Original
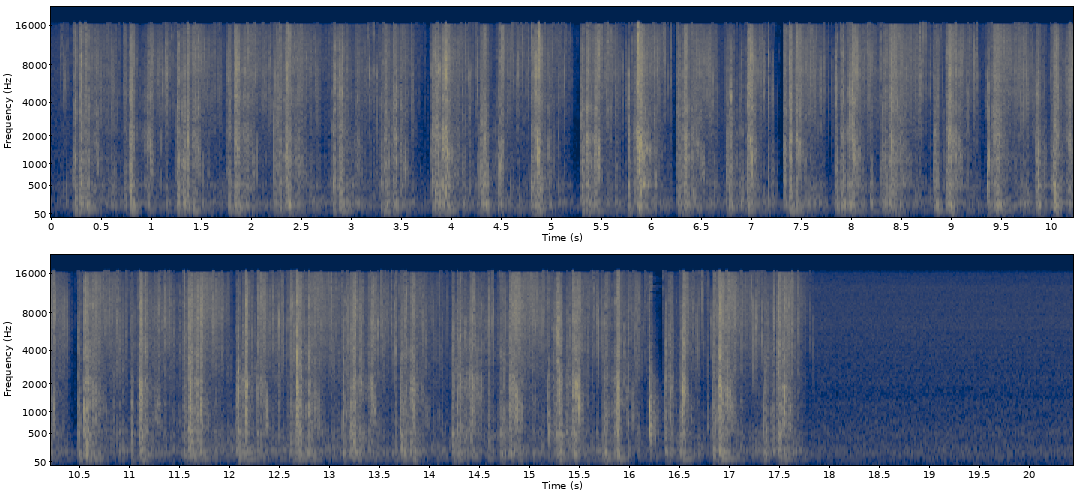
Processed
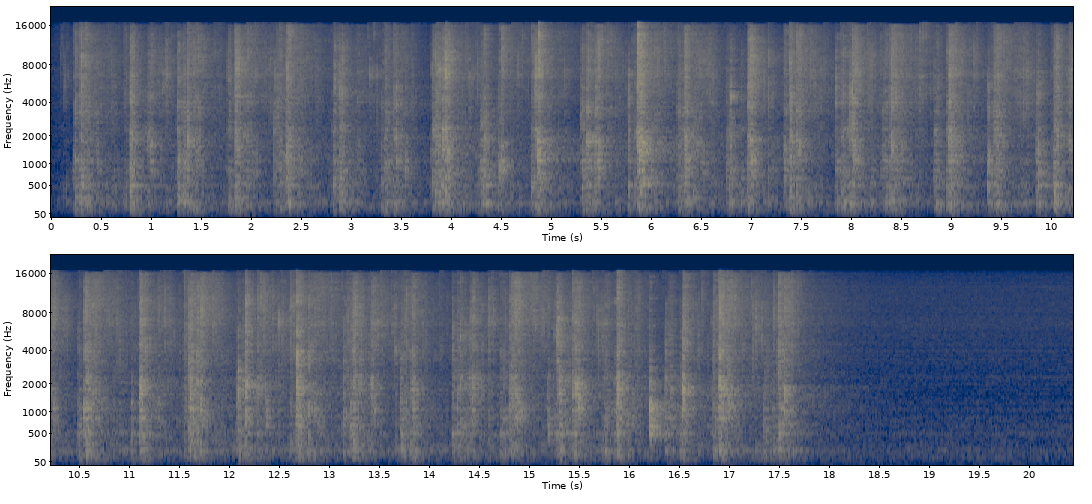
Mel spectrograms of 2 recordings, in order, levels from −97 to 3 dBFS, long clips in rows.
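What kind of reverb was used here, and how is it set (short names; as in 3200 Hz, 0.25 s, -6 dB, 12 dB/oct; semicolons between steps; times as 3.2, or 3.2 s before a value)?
two-slope reverb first 0.35 s, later 2.4 s, from -18 dB, DRR -1.5 dB; gain -4.5 dB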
